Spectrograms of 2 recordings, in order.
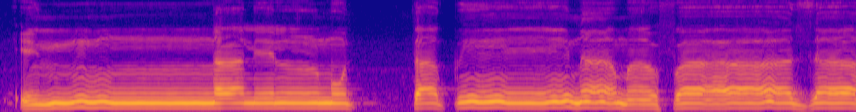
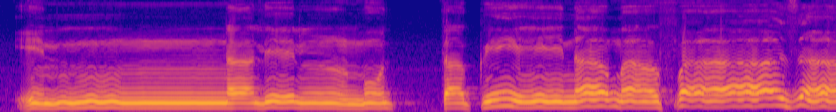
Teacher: Umpamanya kalau serius, ujungnya agak turun sedikit.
